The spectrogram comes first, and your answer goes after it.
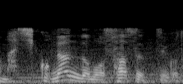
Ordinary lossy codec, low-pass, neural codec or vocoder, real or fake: none; 5.4 kHz; none; real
